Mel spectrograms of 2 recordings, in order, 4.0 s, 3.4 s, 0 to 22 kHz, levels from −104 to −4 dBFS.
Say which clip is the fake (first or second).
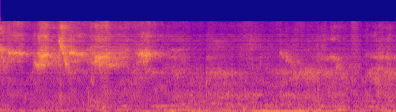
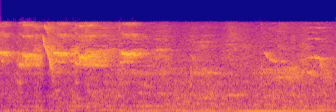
first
